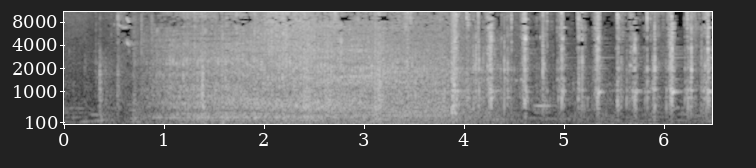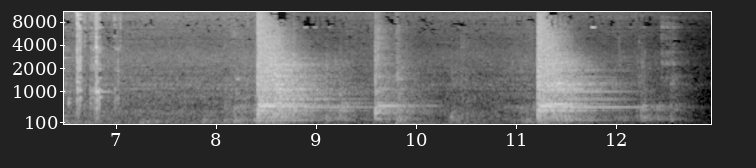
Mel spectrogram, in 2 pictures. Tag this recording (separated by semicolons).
Sint; Sonic; Jans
